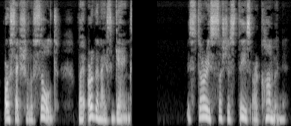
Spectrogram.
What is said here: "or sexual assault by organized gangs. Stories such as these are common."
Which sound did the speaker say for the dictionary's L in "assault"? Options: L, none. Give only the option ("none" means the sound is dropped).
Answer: L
